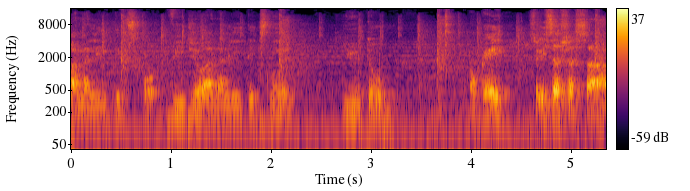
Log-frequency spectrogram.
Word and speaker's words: YouTube: Una nyo pong gagawin is buksan nyo po yung YouTube channel nyo. No? Tapos po, click nyo po itong YouTube Studio. Pasensya na, no? Nasanay tayo na YouTube yung tawag, pero YouTube po talaga yung tamang pronunciation.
